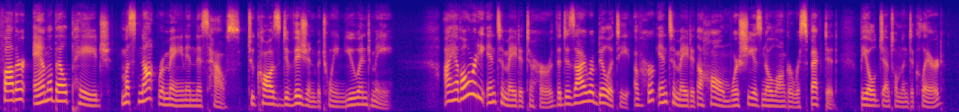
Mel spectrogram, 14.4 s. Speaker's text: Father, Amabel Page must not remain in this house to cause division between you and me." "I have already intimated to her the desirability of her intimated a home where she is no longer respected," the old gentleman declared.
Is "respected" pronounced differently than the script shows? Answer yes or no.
no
